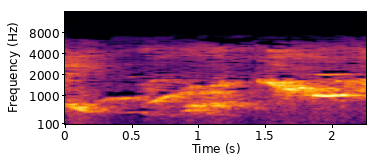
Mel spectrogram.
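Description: A child's high voice crying out twice in drawn-out cries that rise and fall in pitch.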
